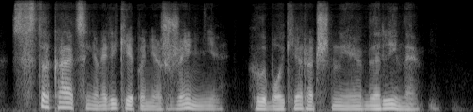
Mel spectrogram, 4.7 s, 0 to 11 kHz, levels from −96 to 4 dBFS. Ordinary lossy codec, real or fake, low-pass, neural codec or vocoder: Opus, 16 kbps; fake; 9.9 kHz; codec, 16 kHz in and 24 kHz out, 0.6 kbps, FocalCodec, streaming, 4096 codes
